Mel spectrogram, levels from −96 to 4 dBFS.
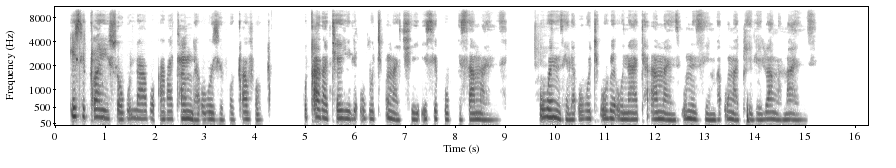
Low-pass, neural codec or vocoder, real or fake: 9.9 kHz; vocoder, 48 kHz, 128 mel bands, Vocos; fake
